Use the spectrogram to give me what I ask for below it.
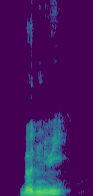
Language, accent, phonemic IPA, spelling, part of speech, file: French, France, /bɔn nɥi/, bonne nuit, interjection, LL-Q150 (fra)-bonne nuit.wav
- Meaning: good night (a phrase uttered upon a farewell)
